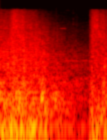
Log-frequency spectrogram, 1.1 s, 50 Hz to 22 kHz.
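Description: A volley of muskets fired together in Assassin's Creed 3 Remastered, a loud, dense roar of overlapping shots that fills the moment, with a brief dip before a second burst.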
